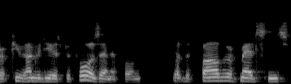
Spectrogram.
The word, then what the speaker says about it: Xenophon: his name was Xenophon, which is spelled with an X. So the first recorded healthcare murder may have been committed in AD 54 by the Greek physician Xenophon.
